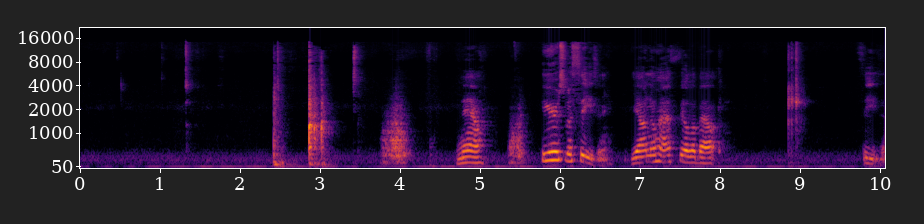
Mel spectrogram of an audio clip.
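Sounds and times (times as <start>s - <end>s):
measuring cup set on counter: 3.8s - 4.2s, 5.4s - 5.7s.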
